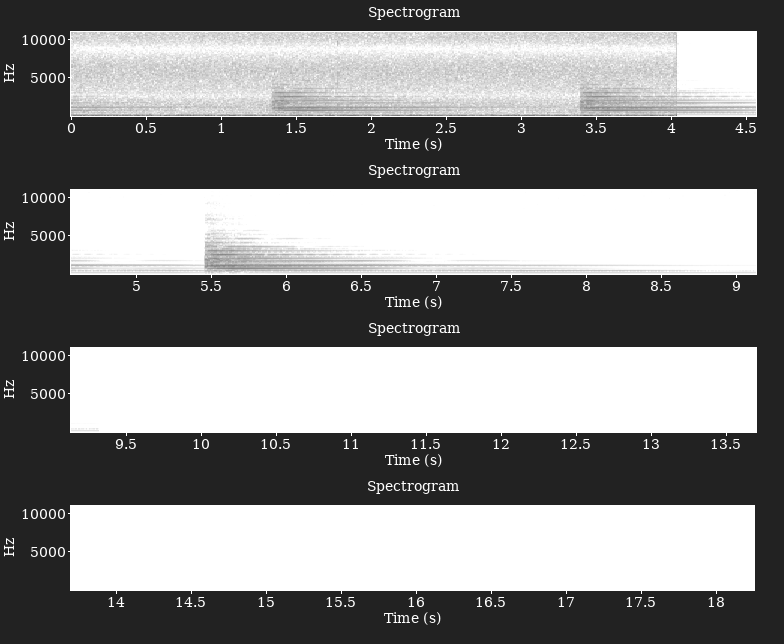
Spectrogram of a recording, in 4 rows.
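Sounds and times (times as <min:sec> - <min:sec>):
bell struck in a guided prayer: 0:00.0 - 0:04.1
noise: 0:00.0 - 0:08.8.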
